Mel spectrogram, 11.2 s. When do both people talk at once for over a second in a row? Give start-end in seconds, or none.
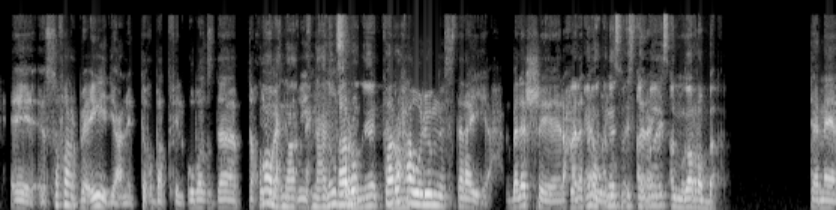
3.5-5.6, 7.6-8.8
